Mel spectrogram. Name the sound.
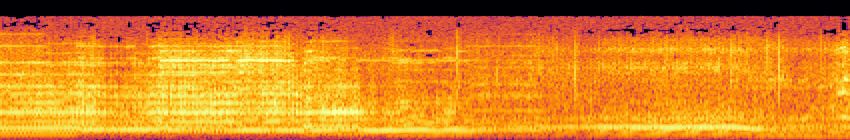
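car engine running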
